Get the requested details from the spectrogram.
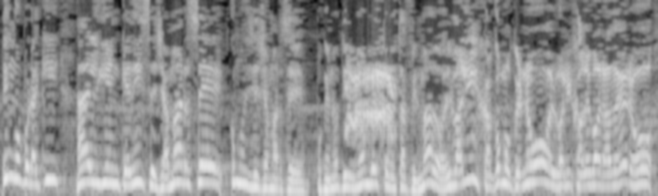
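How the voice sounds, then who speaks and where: High-voiced playful male radio host. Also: normal speed, hardly any pauses, heavy background noise. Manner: playful, joking, laughs often. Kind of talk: casual chat reading listener messages.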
